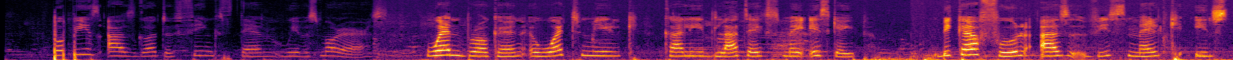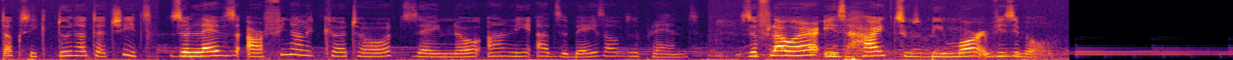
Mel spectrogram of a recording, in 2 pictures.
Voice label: texte anglais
